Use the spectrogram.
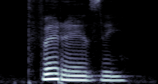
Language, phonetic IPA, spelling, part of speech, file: Ukrainian, [tʋeˈrɛzei̯], тверезий, adjective, Uk-тверезий.ogg
- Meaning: sober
